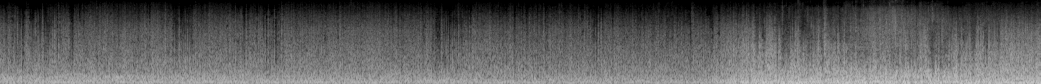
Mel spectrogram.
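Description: Ford Bronco Raptor driving on a dirt course, with wind buffeting the microphone. The rush grows louder about seven seconds in.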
